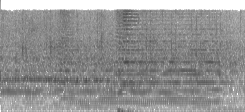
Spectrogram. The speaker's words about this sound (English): Wow, clap your hands for Jesus.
